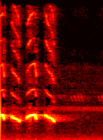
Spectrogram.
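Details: Orange-headed thrush giving a brief whistled phrase of three or four loud, slurred notes that rise and fall, followed by silence.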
